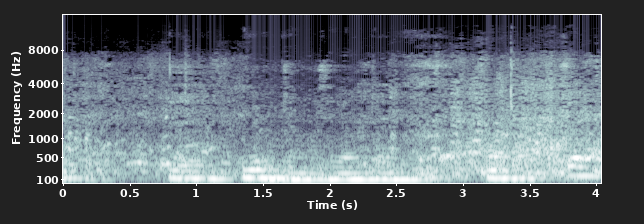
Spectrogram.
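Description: Speech only: a voice talking, with no other sound standing out.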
